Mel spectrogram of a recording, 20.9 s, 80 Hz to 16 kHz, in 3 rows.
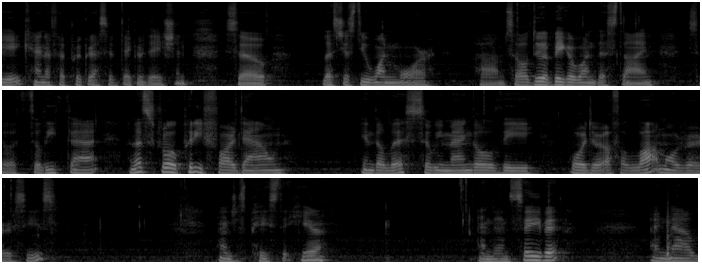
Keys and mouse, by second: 2.6-7.2 drag, 6.2 ctrl+x, 7.2 BackSpace, 9.3 click, 9.4-10.3 middle drag, 10.3 click, 10.4-11.7 middle drag, 11.7 click, 14.0 click, 15.0 Return, 15.4 Up, 16.7 ctrl+v, 19.4 alt+s.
